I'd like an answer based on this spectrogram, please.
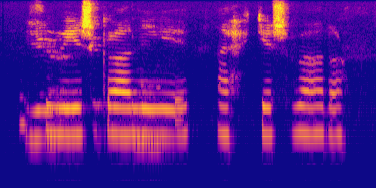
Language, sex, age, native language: Icelandic, female, 8, Icelandic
